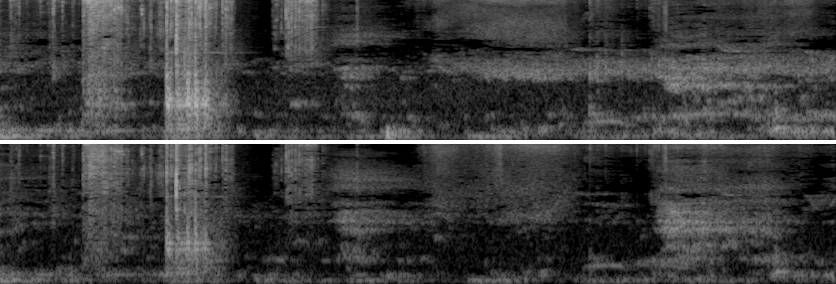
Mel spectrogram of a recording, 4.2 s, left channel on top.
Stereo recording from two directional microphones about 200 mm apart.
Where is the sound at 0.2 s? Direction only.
5° left (ahead or behind).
